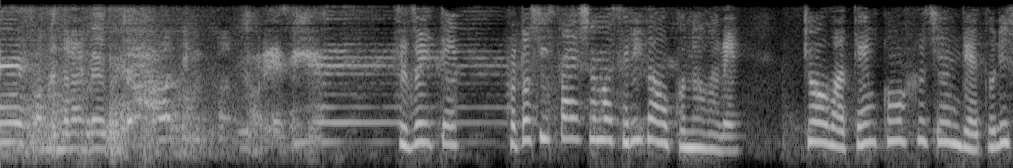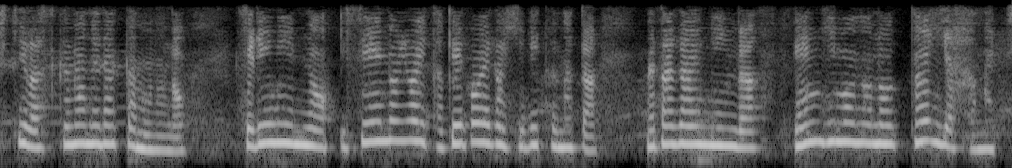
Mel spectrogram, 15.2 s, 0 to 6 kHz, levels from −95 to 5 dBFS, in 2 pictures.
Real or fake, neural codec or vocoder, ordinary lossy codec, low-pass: fake; codec, 44.1 kHz, 2.6 kbps, DAC; none; 5.4 kHz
